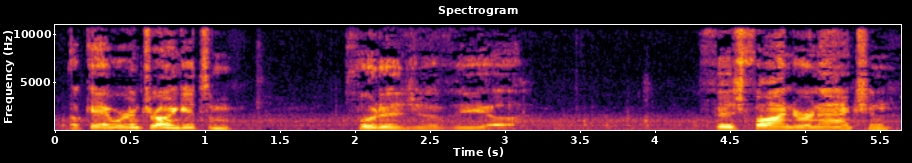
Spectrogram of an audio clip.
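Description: A man's voice: fairly high pitch, sing-song, moderate pace, slight background noise. A middle-aged man with an American accent gives a casual, plain-spoken, folksy product review while out in a kayak. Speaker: kayak angler reviewing gear. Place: mostly outdoors in a kayak on open water.

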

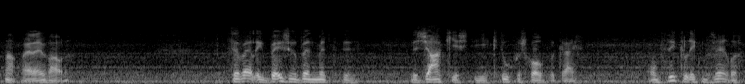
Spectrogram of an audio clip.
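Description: A man acting a self-assured, slyly teasing detective, measured and deliberate with dramatic pauses. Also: fairly low pitch, lively intonation, lightly acted. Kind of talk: old Dutch radio play acting. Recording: muffled old radio recording, faint noise.

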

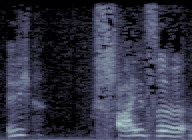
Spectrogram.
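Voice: high-pitched, steady tone, very slow, bright, forceful tone, a little hiss or hum, heavily acted. A performer playing a brash, impatient, slangy boy from the future in a radio play. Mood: distressed.

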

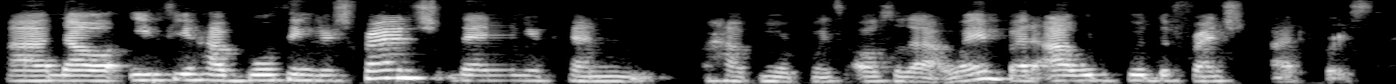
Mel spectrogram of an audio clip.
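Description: A woman's voice: on the low side, moderate pace. A young adult woman, an immigration consultant, explaining the rules step by step with worked examples in an interview over a video call from a small room. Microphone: video call webcam. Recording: dull lo-fi video-call audio.

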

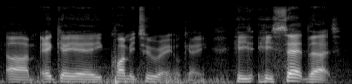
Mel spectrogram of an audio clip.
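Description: A young man from Ghana talks to his live-stream viewers while walking down a sunny city street, his phone held at arm's length. He chats in a relaxed, repetitive way and keeps saying "okay" and "yeah". Traffic and street noise run clearly underneath his voice. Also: medium pitch, measured pace. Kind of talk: casual live-stream chat, reading viewer comments aloud. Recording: phone recording on a noisy street.

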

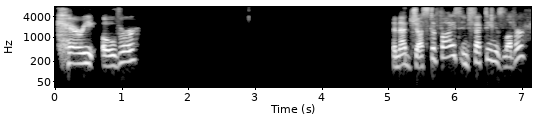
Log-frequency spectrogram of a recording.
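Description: A man's voice: fairly high pitch, sing-song, moderate pace. A man acting a distraught, wounded and indignant character in his late thirties in a dramatic script reading. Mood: horrified, angry. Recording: echoey room, slightly dull sound.

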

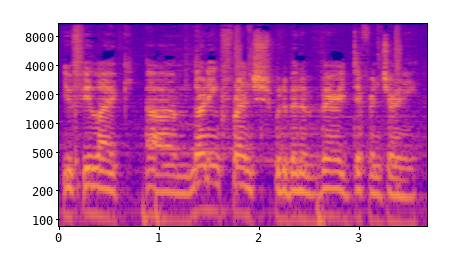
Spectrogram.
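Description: A man's voice: lowish voice, steady tone, fairly quick, fairly bright tone. A man, perhaps in his thirties, hosting a casual conversational interview. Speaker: interviewer, host. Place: small bright living-room style set, indoors.

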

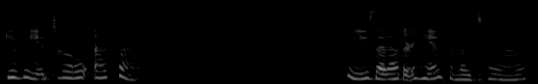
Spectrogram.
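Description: A woman voicing a clingy, possessive catgirl girlfriend in an ASMR roleplay, with a playful, condescending and drawn-out delivery. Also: high voice, darkish tone. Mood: commanding, smug.

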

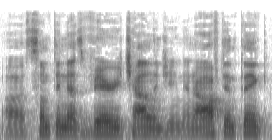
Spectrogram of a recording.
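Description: A young man speaking earnestly in an interview, in a measured, halting way. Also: medium pitch, fairly even intonation, a little mellow. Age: young adult. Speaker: university student interviewee. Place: indoors by a window. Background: plucked guitar music.

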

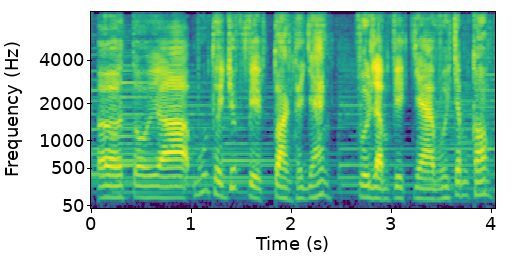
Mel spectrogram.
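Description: A dismissive young husband played by a man in an animated moral tale. He grumbles condescendingly in a mid-pitched voice, with music behind him. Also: brisk, lightly acted. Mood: incredulous.

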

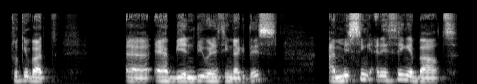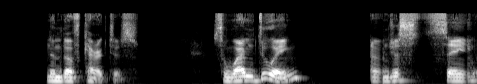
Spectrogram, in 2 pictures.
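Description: Host: man, 40s, French accent, talks fast and loose, restarts sentences, laptop mic. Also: mid-range voice, dark tone. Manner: fast, chatty, self-correcting, with quick laughs. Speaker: workshop host. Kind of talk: live online workshop with screen share.

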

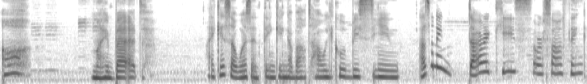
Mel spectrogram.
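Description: A woman acts out a towering, friendly shop owner in an ASMR roleplay. She talks slowly and softly, with a mellow, breathy voice and an easygoing, teasing manner. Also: medium pitch, exaggerated voice. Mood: flustered, apologetic. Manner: relaxed, soft, teasing, with breathy whispers.

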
